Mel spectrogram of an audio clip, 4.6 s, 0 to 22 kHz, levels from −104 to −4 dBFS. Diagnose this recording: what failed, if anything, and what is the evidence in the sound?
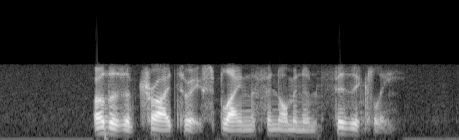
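Brief buzzy holds at 1.05 s and 3.18 s point to packet loss with pitch repetition at the network stage. Each 30 ms gap was filled by replaying the last pitch period.

At 1.32 s the speech and background drop together by about 4 dB in one step. This is likely call processing stepping the microphone volume down.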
